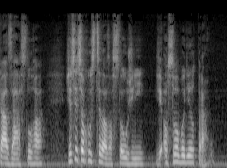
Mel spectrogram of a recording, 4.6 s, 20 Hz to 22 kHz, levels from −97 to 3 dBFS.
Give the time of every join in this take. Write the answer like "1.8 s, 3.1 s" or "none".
none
